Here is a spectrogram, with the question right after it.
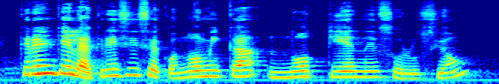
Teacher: En la oración presenta tono final ascendente, porque es una pregunta interrogativa directa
